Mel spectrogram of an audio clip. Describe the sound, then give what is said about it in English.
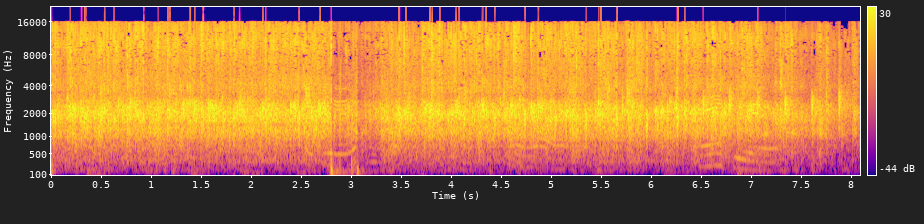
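Sustained applause from a large crowd for the transportation secretary, a dense steady wash of clapping that stays loud for the whole stretch, with a few faint voices calling out briefly beneath it. “So either way, let's all give a round of applause for not only the best transportation secretary, but the coolest.”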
